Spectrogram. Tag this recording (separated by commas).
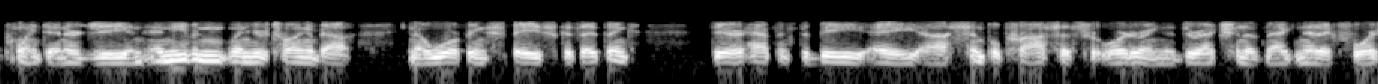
Speech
